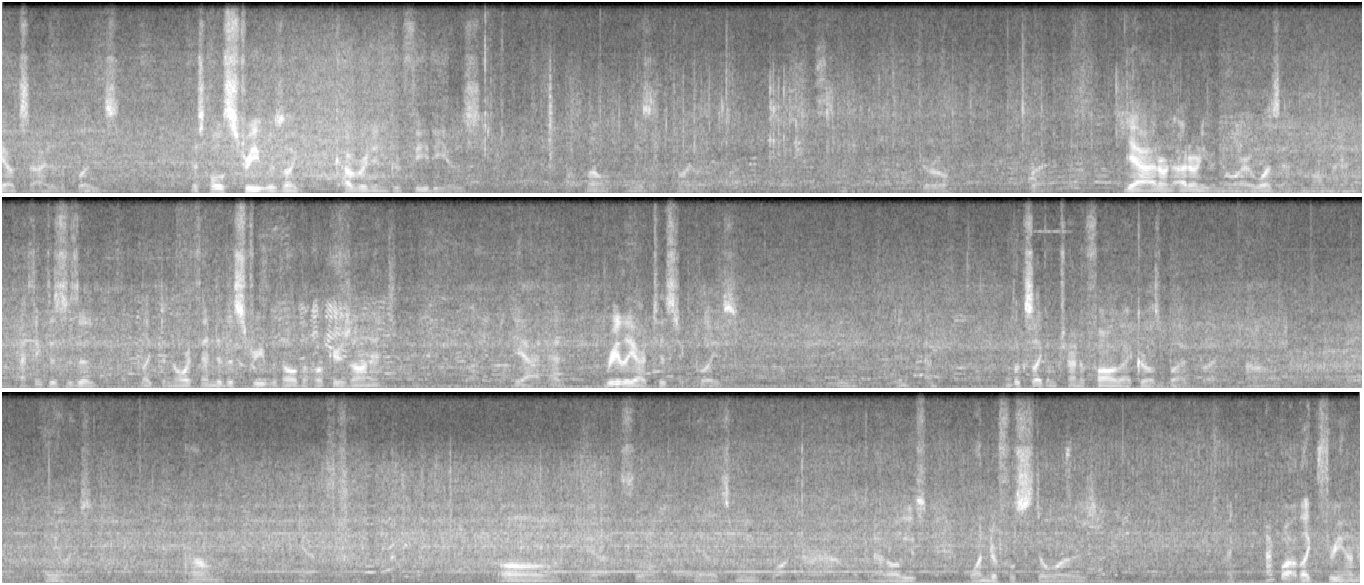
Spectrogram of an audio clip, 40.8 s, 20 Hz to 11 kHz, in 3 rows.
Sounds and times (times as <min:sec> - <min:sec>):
Speech: 0:00.0 - 0:01.2, 0:01.9 - 0:04.8, 0:05.8 - 0:07.6, 0:08.2 - 0:09.6, 0:10.2 - 0:21.0, 0:22.0 - 0:26.5, 0:27.6 - 0:28.1, 0:29.0 - 0:29.5, 0:30.2 - 0:31.4, 0:32.2 - 0:38.4, 0:39.4 - 0:40.7.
